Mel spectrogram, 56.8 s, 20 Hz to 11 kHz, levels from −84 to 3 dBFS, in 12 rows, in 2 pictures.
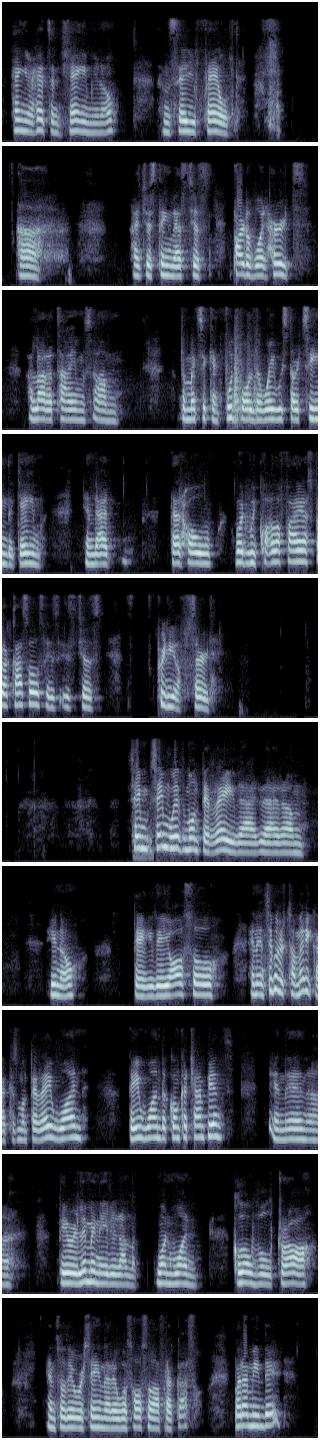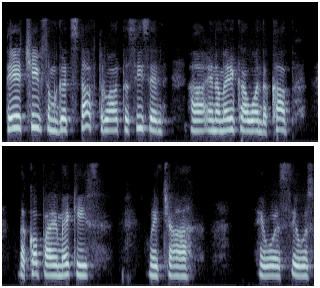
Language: English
